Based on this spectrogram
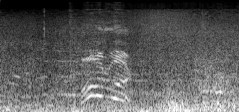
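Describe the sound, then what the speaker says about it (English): In the video game Assassin's Creed Odyssey, steady wind at sea rushes around a sailing ship with surf and hull wash beneath, while a voice shouts briefly over the constant roar. "Feel that wind!"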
